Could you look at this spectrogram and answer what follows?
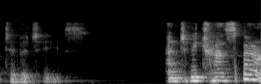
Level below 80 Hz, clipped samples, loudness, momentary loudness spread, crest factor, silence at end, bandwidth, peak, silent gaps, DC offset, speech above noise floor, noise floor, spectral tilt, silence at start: -56 dBFS; under 0.1%; -19 LUFS; 20 LU; 18 dB; 0 s; 8 kHz; -2 dBFS; none; under 0.1%; 57 dB; -76 dBFS; -5.5 dB/octave; 0.05 s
